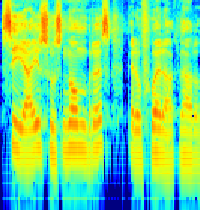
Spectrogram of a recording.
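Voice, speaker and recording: Over a silent background in a very clean recording, a man speaks at a fairly slow pace with fairly even intonation. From Germany (small village). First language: German (speaking Spanish). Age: 60s. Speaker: audience member. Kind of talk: panel discussion. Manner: halting.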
